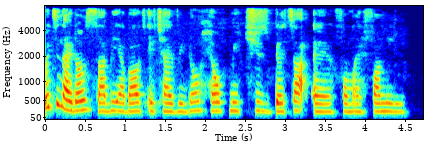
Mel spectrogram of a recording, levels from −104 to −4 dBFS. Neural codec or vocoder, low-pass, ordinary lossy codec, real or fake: none; 7.2 kHz; none; real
